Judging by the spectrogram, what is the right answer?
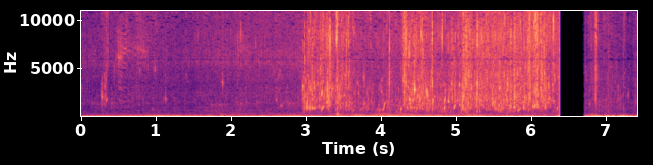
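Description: Hands splashing and sloshing in shallow muddy water while groping for fish, with a low wind rumble on the microphone. The splashing becomes dense and busy about three seconds in, then the sound cuts out briefly near the end.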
